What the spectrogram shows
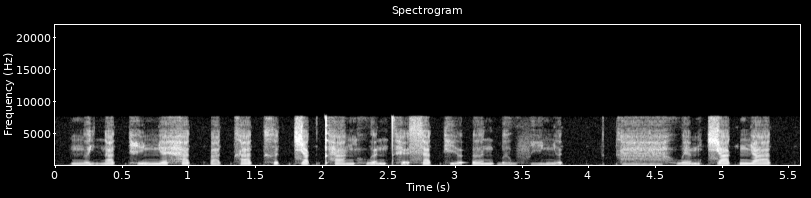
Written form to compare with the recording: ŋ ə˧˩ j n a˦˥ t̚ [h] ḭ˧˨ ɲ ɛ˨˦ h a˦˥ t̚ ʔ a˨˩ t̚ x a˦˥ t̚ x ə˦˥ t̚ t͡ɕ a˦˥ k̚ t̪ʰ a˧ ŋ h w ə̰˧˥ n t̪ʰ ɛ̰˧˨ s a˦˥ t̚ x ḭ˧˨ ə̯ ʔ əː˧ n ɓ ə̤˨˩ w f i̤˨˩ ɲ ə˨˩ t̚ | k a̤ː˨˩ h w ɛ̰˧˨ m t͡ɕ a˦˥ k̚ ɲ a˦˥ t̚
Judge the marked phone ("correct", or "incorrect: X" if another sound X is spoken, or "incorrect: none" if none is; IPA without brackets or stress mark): correct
